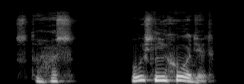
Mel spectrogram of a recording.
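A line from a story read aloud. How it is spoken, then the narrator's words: Frightened. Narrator (Russian): испуганно проговорил Миша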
